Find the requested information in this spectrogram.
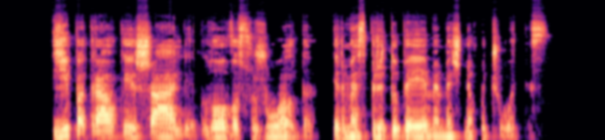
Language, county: Lithuanian, Klaipėda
